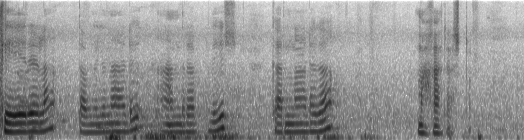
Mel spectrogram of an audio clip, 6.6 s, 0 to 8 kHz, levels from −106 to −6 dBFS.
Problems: none marked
